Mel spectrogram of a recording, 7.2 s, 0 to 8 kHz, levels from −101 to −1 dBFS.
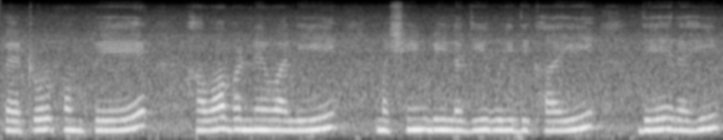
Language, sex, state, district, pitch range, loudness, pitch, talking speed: Hindi, female, Rajasthan, Jaipur, 210-230 Hz, -13 LUFS, 220 Hz, 110 wpm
